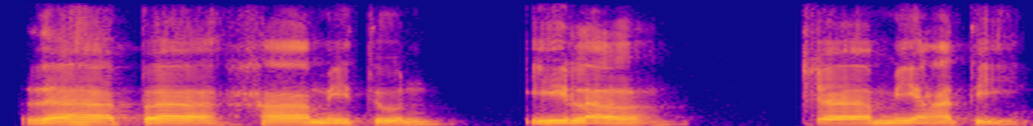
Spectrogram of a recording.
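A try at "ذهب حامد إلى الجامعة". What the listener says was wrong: Masya Allah, mumtaz.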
